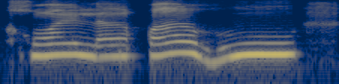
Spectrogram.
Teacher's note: खलक़हू, अब ये जो हू है इसको आपने 2 काउंट पढ़ना है। इसमें देखिए क़ाफ और ख़ा ये दोनों हेवी हैं, बाकी आपने लाम और हू को आपने हेवी नहीं करना, ठीक है? हू को आप 2 काउंट स्ट्रेच करेंगे, मद्दुल सिलतुल सुग़रा, ठीक है इंशाल्लाह।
